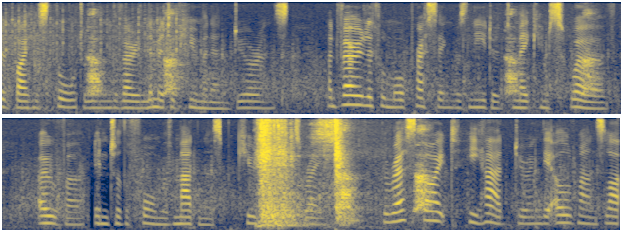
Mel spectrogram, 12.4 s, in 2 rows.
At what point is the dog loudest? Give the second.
10 s.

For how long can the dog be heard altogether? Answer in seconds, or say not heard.
4 s.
